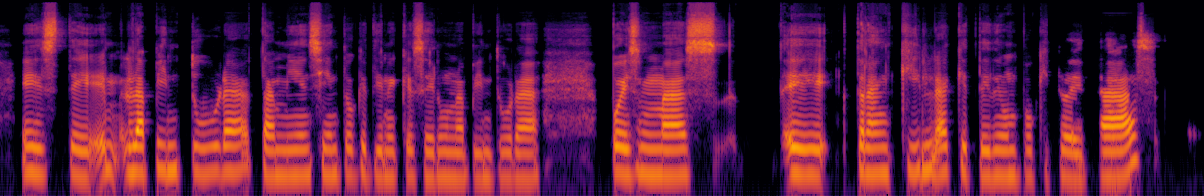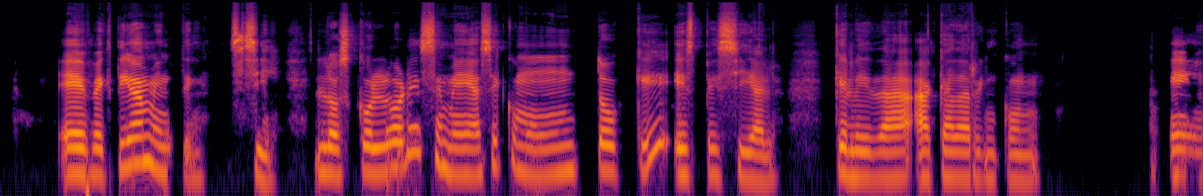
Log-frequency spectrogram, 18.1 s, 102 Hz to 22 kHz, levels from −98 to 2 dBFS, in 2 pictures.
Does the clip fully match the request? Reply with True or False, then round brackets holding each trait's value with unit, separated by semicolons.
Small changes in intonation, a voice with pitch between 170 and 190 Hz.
True (2.3 semitones; 185 Hz)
